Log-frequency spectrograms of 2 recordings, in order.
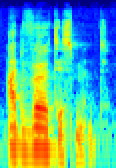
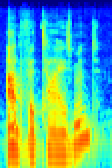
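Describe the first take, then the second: First: Advertisement with stress on VER and a short "tiss" in the middle, ad-VER-tiss-ment; British style. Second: Advertisement with the middle said as "ties", ad-ver-TIZE-ment; American style. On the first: Teacher showing students the second accepted way, clearly. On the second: Teacher showing students the first accepted way, clearly. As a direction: say advertisement with a long "eye" sound in the middle. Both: Shown as a demonstration. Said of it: "two ways that you could probably say this".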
